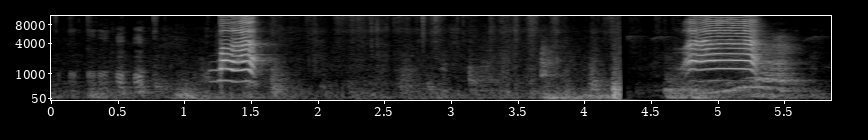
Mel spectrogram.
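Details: Newborn goat kids, one day old, at a goat farm in Japan on 17 April 2024; two strong harmonic bleats, a short one then a longer wavering one, separated by quiet shuffling and a sharp knock.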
